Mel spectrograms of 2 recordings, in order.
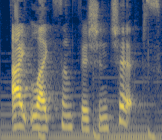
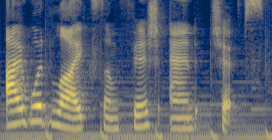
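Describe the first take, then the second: First: Would is contracted to a single d sound. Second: The small words are said in full strong forms. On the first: "we can use weaker forms sometimes" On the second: "Strong form, This version sounds unnatural"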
